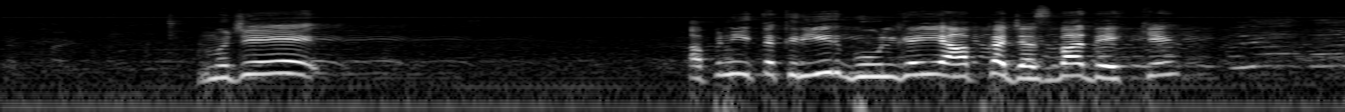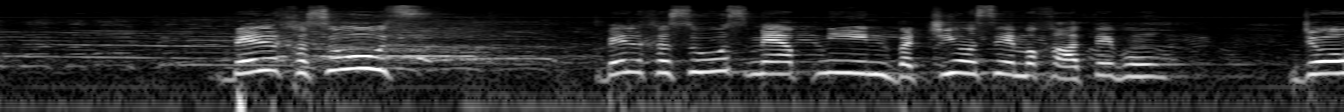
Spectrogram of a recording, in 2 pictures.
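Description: A young woman speaks forcefully into a microphone over loudspeakers.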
